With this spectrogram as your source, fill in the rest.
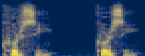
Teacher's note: you'll notice your lips rounding a bit when you say it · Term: dhama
